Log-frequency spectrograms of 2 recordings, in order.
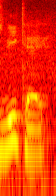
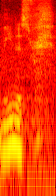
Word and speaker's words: VeeKay: the caution between Alex Palou and Rinus VeeKay. I keep saying Venus. I keep getting his name wrong.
